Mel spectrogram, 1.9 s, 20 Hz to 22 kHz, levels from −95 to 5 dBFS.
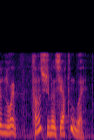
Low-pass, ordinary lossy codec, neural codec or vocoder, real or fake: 5.4 kHz; MP3, 48 kbps; none; real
